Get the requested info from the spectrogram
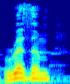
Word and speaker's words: rhythm: 而家系 z z z，咁我哋先读咗 rhythm 个 r，第一个 syllable 系 r r，跟住 r 下咧，我哋保持个发声，但系我条脷尖咧就上咗嗰个位 rhythm 去呢个位，跟住再 zoom 翻出嚟就 rhythm rhythm rhythm， and that's how you pronounce the word rhythm。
